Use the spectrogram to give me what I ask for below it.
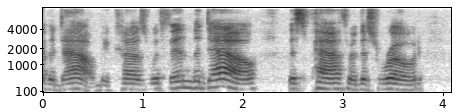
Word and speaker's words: Dao: the DAO now the dow is spelled sometimes t AO and sometimes d AO but it's always pronounced like a D the Dow so the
